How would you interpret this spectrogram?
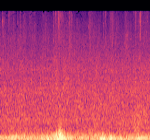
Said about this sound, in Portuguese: Você ouve a chuva? Te convido a prestar atenção.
